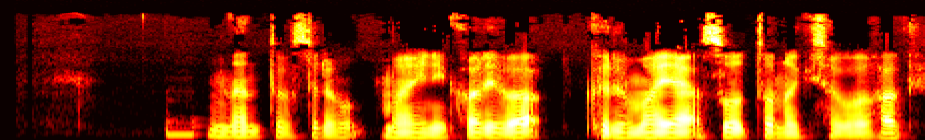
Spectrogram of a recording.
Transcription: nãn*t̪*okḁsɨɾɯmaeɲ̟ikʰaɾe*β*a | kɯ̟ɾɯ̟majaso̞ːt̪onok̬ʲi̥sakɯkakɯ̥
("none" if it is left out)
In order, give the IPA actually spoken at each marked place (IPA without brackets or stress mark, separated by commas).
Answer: t̪, β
